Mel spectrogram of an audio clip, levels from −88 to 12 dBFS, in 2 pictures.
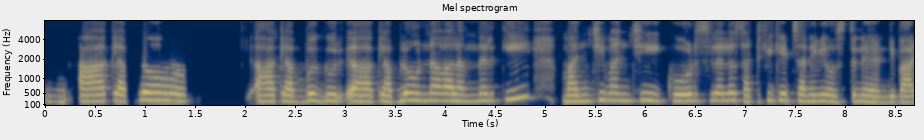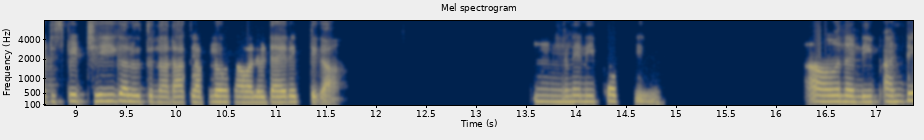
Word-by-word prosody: హ్మ్. 205 -1 -9 0.2
ఆ - - +3 0.2
క్లబ్‌లో, 245 +3 +4 1.1
ఆ 220 - +1
క్లబ్, 215 -1 0 0.2
గు 235 - +2 0.3
ఆ - - +3 0.2
క్లబ్‌లో 225 +2 +2
ఉన్న 245 +1 -2
వాళ్ళందరికీ 240 +4 0 0.5
మంచి 225 +4 0
మంచి 245 +1 -3 0.3
కోర్స్‌లలో 235 +2 +1
సర్టిఫికేట్స్ 230 +2 -2
అనేవి 225 +1 0
వస్తున్నాయండి. 205 -2 -2
పార్టిసిపేట్ 210 +3 -1
చేయగలుగుతున్నారు, 210 -4 +1
ఆ - - -3
క్లబ్‌లో 195 +1 +2
ఉన్న 195 -1 -3
వాళ్ళు 190 0 +2
డైరెక్ట్‌గా. 195 +1 0 2.1
హ్మ్ 215 -1 -3 0.2
నేనిప్పటికి 210 - -2 1.7
అవునండి, 210 -2 +3
ఇప్ 205 - -16
అంటే 215 +4 +1
215 Hz, 95 wpm, -15 LUFS, 205-235 Hz, 2.1 s, క్లబ్‌లో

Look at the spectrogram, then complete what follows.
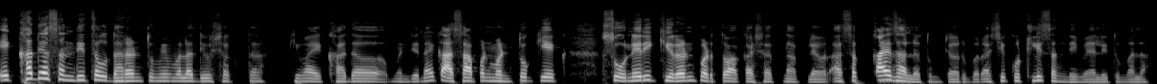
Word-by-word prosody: एखाद्या 265 +6 +6
संधीचं 205 -3 +1
उदाहरण 165 -2 +2
तुम्ही 160 -1 -5
मला 155 0 -1
देऊ 150 0 -4
शकता 145 -1 -11 0.3
किंवा 145 -1 -5
एखादं 135 +1 -4
अ, 115 - -17
म्हणजे 135 +1 -11
नाही 170 +3 -2
का - - +7
असं 155 +2 +5
आपण 160 +3 +1
म्हणतो, 155 +1 -2
की 175 - -1
एक 165 -3 -1 0.5
सोनेरी 185 +3 +3
किरण 170 0 +3
पडतो 160 -3 0
आकाशातून 135 -1 -4
आपल्यावर, 120 +1 -10
असं 185 +7 -3 0.2
काय 205 +1 +9
झालं 150 -8 +1
तुमच्याबरोबर, 115 +1 -12
अशी 150 +7 -7
कुठली 175 +3 -4
संधी 125 -8 -8
मिळाली 110 -1 -10
तुम्हाला? 110 -1 -14
150 Hz, 165 wpm, -23 LUFS, 130-170 Hz, 0.5 s, काय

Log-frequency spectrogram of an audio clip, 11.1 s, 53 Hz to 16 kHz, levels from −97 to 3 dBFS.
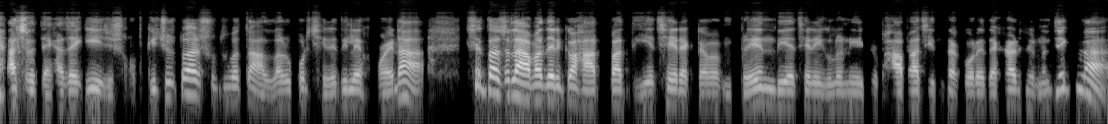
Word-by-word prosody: আসলে 135 -2 +6
দেখা 120 +3 -4
যায় 125 0 +1
কি 140 - -2 0.2
যে - - -8
সবকিছু 135 +7 -6
তো - - -5
আর 200 - +3
শুধুমাত্র 150 0 -11
আল্লাহর 120 +4 -7
উপর 145 - -11
ছেড়ে 110 +1 -8
দিলে 130 0 -2 0.2
হয় 115 +1 -2
না। 190 - +7 0.6
সে - - 0
তো - - -1
আসলে 200 -1 +5
আমাদেরকেও 160 -1 +4
হাত-পা 125 +2 +3 0.2
দিয়েছে, 120 +6 -5 0.2
একটা 115 - -9 0.4
ব্রেইন 135 +5 +1
দিয়েছে। 125 0 -4
এগুলো 110 +1 -10
নিয়ে 115 -1 -8
একটু - - -24
ভাবা-চিন্তা 120 +1 -1
করে 115 0 -5
দেখার 130 +4 0
জন্য। 115 -1 -16 0.2
ঠিক 260 0 0 0.2
না? - - +5
125 Hz, 180 wpm, -24 LUFS, 115-150 Hz, 0.6 s, না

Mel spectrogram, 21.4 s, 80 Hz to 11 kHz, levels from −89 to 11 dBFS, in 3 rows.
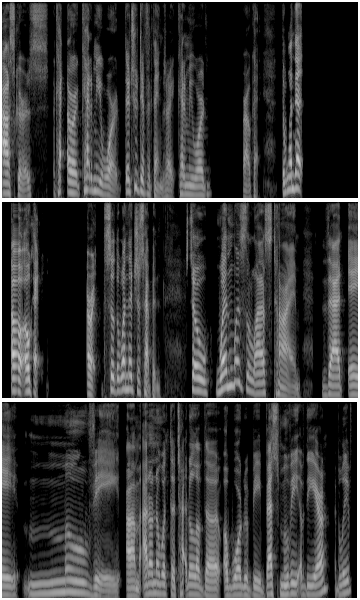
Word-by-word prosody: Oscars 135 -7 +2
Aca - - -2
or 175 -1 +5
Academy 205 +5 -3
Award 145 -4 -4
they're 195 0 -1
2 265 +7 -1
different 165 -9 -5
things, 95 +1 -8
right? 110 -1 -10
Academy 150 -1 -4
Award? 140 -1 -3 0.7
Ri - - -4
okay, - - -12 0.5
the 165 - -2
one 225 +3 +3
that 245 -2 +9 1.3
Oh, 200 -1 +9
okay. 195 - +3 1.0
Alright, - - +4
so 220 - +3
the 200 -1 -4
one 230 +1 +3
that 230 -2 0
just 190 -5 0
happened. - - -2 0.5
So, 205 -5 +2
when 245 +9 +4
was 340 -6 -2
the 225 -3 -3
last 165 -1 +1
time 125 - -2 0.4
that 145 +1 +4
a 145 -1 +1
movie, 160 - -5
um 125 -2 +3
I - - +5
don't 165 +1 0
know 165 -1 -2
what 155 -1 -4
the 140 -3 -4
title 150 -1 -3
of 140 -5 -2
the 120 -2 0
award 135 +3 -2
would 135 -5 -6
be, 130 -3 -4
Best 150 +11 +2
Movie 155 +2 -2
of 135 - -9
the 150 - -5
Year, 155 +9 +1
I - - -16
believe? 170 +6 -5
155 Hz, 150 wpm, -24 LUFS, 140-185 Hz, 1.3 s, that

